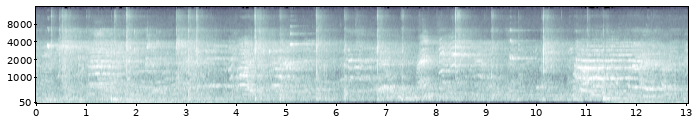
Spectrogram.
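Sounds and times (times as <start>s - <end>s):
rackets hitting shuttlecocks: 1.5s - 2.1s, 2.7s - 3.4s.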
